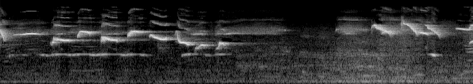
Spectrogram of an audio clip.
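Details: Oriental magpie-robin delivering a vigorous, phrase-rich master song to stimulate other magpie-robins: a fast series of clear, repeated whistled notes on alternating pitches, a quieter noisy gap, then renewed twittering.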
